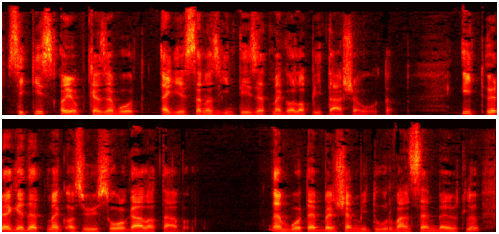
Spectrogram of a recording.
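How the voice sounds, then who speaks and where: A man narrating a novel as an audiobook reader, in a measured, even reading. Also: on the low side. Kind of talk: scripted narration.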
